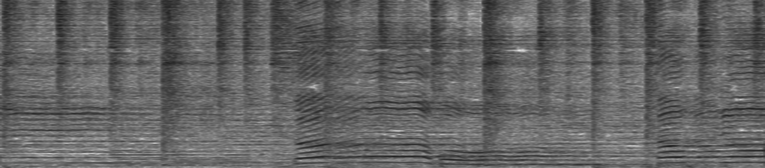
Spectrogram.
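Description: A slow Vietnamese ballad played over a backing track with a steady beat, a woman singing the melody into a microphone with gliding, held notes.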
